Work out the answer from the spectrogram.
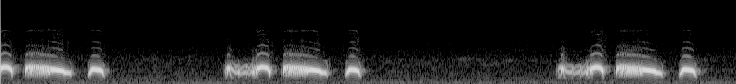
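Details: A decoy spotted dove calling to provoke wild doves gives low, mellow coo phrases, each a quick stutter then a long falling note, every few seconds.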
